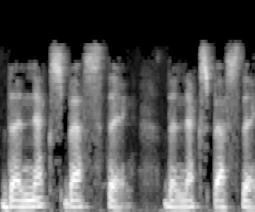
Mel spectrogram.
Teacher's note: You don't really hear that T. It's almost like it's muted. · And this is when sounds may get removed because the final T in next and the final T in best are going to elide. And this often happens with the T when it comes between two consonant sounds. · Term: elision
